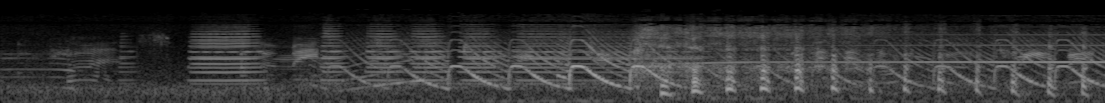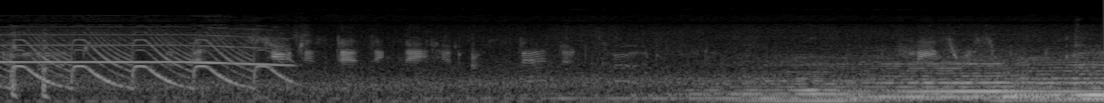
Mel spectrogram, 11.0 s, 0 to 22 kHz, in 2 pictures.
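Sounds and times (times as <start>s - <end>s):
police siren yelping: 1.7s - 7.1s.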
